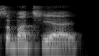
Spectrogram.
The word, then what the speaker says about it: Sabatier: You're close, Sabatier. – Sabatia. It's French.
